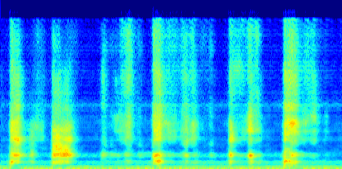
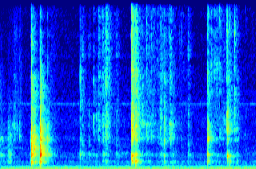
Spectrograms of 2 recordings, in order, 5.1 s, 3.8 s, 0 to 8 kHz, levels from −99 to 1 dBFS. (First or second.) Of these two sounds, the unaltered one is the second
